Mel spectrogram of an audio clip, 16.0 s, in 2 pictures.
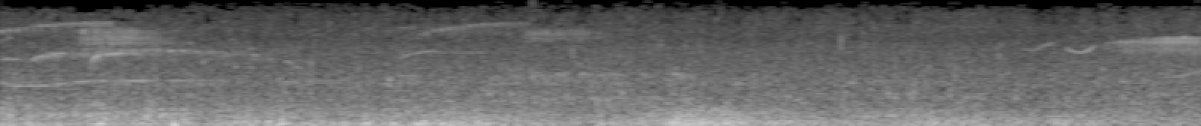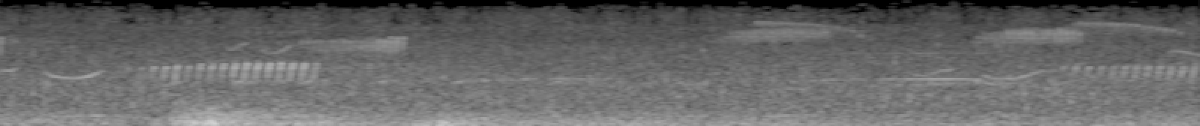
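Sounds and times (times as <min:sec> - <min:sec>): steady low rumble: 0:00.0 - 0:16.0
birds chirping: 0:06.8 - 0:16.0.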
